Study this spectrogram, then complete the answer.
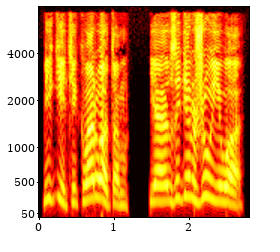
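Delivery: high, urgent shouted order; выкрик. A narrator's reading. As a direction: cry out orders in an emergency. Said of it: "выкрикнула она". (тревожный крик, высоко)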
